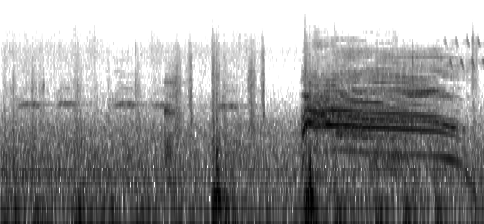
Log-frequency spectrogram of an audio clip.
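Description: Footsteps thud softly on the ground as a figure runs.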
